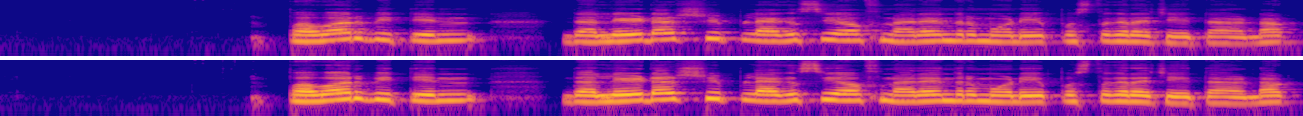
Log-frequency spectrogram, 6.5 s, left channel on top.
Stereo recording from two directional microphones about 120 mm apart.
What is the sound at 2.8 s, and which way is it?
Speech, 15° left (ahead or behind).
